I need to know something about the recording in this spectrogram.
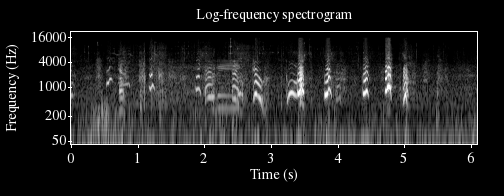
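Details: Manchester Terriers tearing about in the dunes at Waxham in 2012; a run of excited high yips and whining yelps, bending up and down, coming about every half second and growing louder toward the middle, with a person's voice briefly.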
